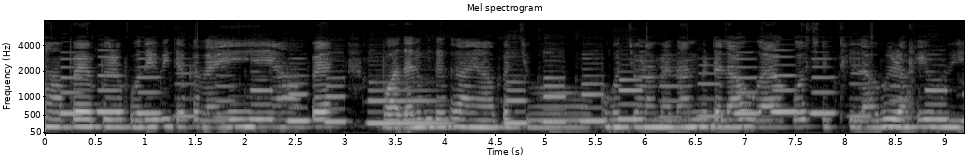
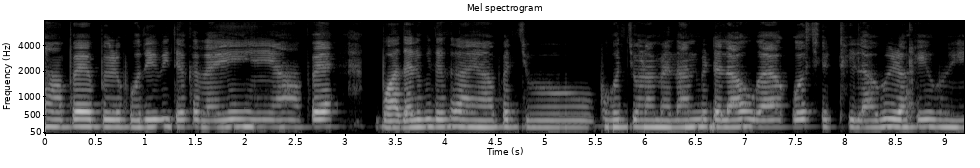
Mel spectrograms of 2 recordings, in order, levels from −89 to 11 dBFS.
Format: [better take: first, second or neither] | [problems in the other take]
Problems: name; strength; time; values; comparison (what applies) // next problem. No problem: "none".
second | background sound (Wind instrument, woodwind instrument); 3 dB below the speech // room echo; dies away in 0.2 s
